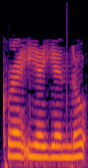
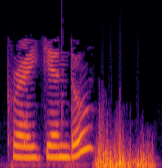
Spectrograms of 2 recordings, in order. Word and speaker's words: creyendo: So to pronounce this, it would be le-iendo, cre-iendo, o-iendo. So to make it more pronounceable, what you do is you change the letter I to the letter Y in each case. So this one now would become leyendo. It's easier to pronounce.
